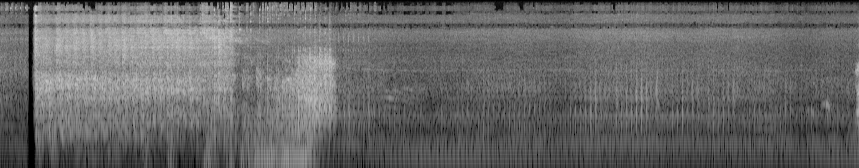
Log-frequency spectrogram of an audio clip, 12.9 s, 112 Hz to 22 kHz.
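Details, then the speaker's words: Replacement engine, supposedly from a 1995 with 90k miles, just installed; cranks, catches and idles with a light, fairly regular tapping knock underneath, heard just after starting before warm-up; owners suspect rod knock, unconfirmed, meaning deeper engine work. "This sounds a lot like rod knock, which means that we would have to dive deeper into the engine than we anticipated."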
